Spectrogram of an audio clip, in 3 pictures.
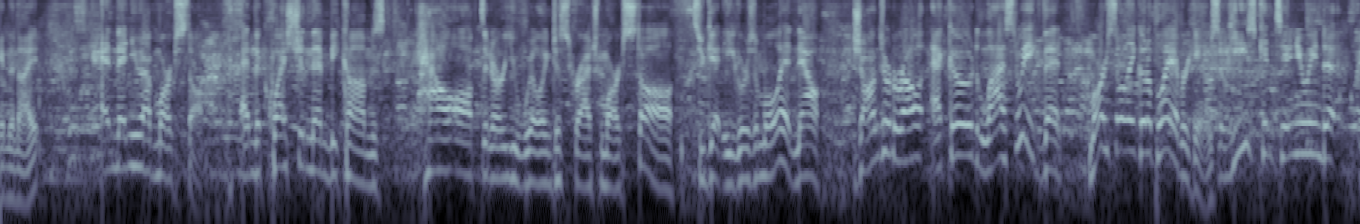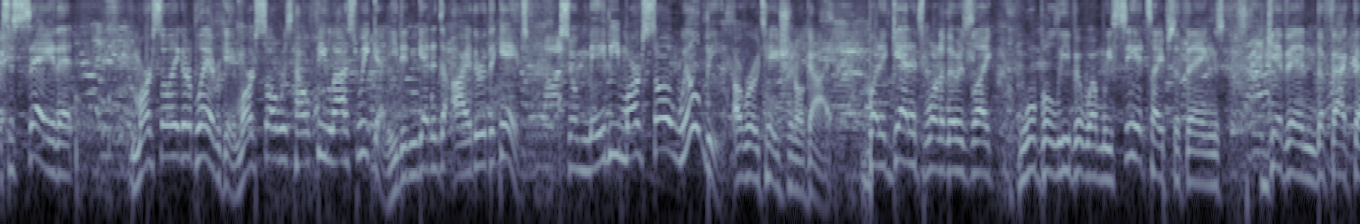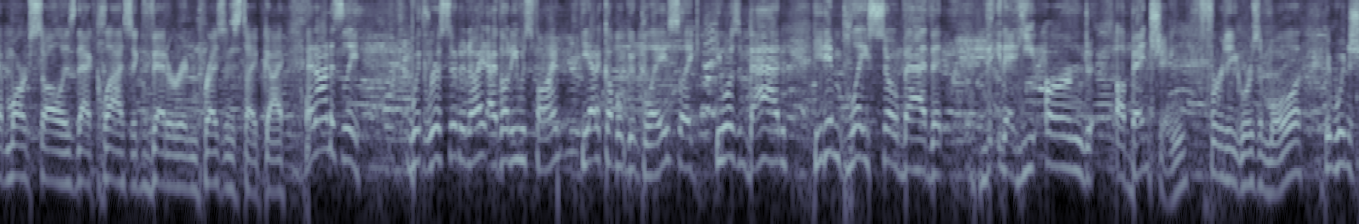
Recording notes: live from New Wave Cafe in Philly!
